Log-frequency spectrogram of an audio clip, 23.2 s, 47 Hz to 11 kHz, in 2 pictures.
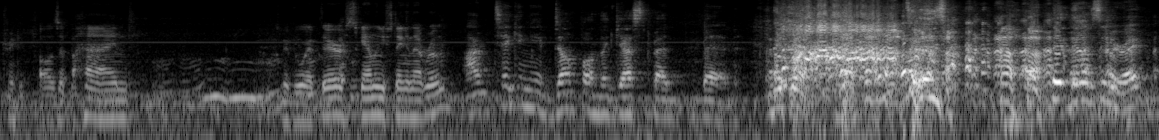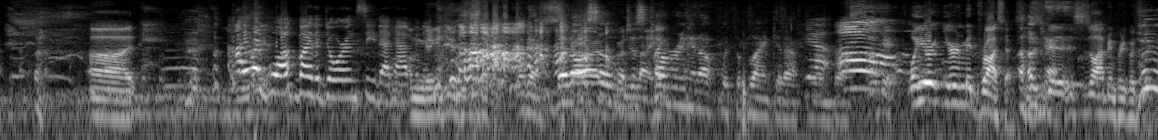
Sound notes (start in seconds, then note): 7.6 laughter; 15.9 laughter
